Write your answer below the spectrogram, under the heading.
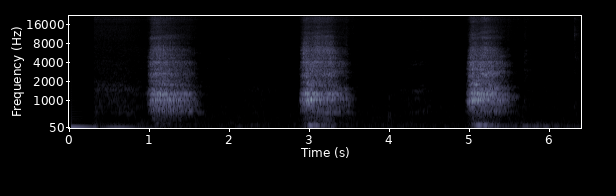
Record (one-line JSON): {"exhalation_length": "6.4 s", "exhalation_amplitude": 12974, "exhalation_signal_mean_std_ratio": 0.42, "survey_phase": "beta (2021-08-13 to 2022-03-07)", "age": "45-64", "gender": "Female", "wearing_mask": "No", "symptom_cough_any": true, "symptom_runny_or_blocked_nose": true, "symptom_sore_throat": true, "symptom_fatigue": true, "symptom_headache": true, "symptom_change_to_sense_of_smell_or_taste": true, "symptom_loss_of_taste": true, "symptom_onset": "6 days", "smoker_status": "Ex-smoker", "respiratory_condition_asthma": false, "respiratory_condition_other": false, "recruitment_source": "Test and Trace", "submission_delay": "1 day", "covid_test_result": "Positive", "covid_test_method": "RT-qPCR", "covid_ct_value": 23.1, "covid_ct_gene": "ORF1ab gene"}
